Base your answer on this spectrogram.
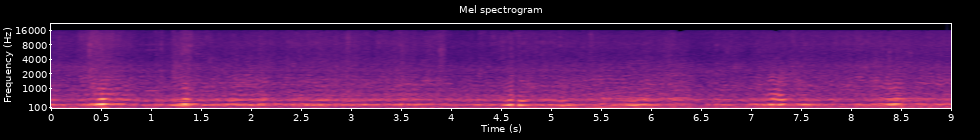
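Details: Honey bees at a hive fitted with a Mason jar honey super, a steady low droning hum with a few louder buzzes as bees pass close.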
